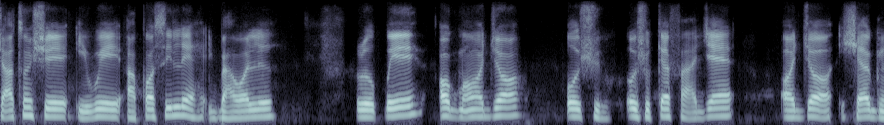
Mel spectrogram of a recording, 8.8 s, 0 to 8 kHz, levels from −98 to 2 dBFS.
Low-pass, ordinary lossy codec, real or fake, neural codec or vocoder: 7.2 kHz; Opus, 32 kbps; fake; codec, 16 kHz, 2 kbps, X-Codec, HuBERT features, trained on LibriSpeech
